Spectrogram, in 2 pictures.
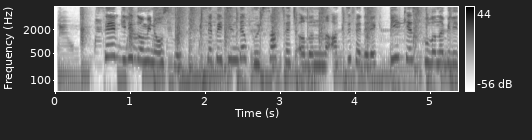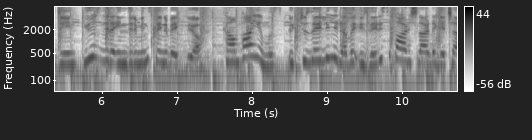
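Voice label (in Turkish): reklam, Turkish; dominos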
